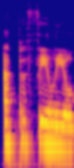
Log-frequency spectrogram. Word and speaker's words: epithelial: known as glandular tissue and we have it's pronounced epithelial tissue muscle tissue you would have hopefully remember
